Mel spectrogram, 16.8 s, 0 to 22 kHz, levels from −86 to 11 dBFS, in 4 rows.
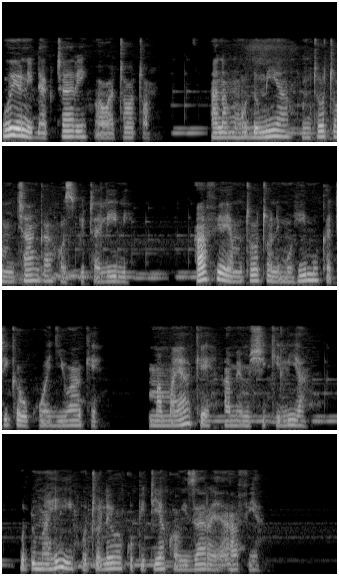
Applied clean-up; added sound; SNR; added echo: none; Marimba, xylophone; 18 dB; none.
